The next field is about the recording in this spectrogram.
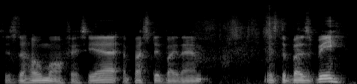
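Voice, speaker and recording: A middle-aged man with a low-pitched, slightly bright voice gives casual, unscripted show-and-tell commentary as a hobbyist presenter. He shows items one at a time in a halting way, stopping to muse and often repeating phrases, with slight background noise present.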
